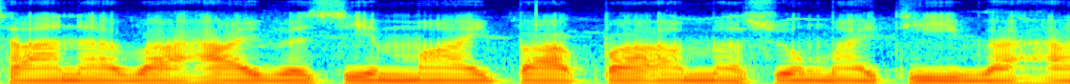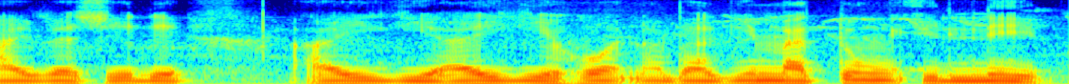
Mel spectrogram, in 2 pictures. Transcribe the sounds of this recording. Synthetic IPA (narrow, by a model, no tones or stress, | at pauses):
sanɐβɐɦajbɐsimajpak̚pɐːmɐsuŋmajtʰibɐɦajbɐsidi | ɐ̰jɡiɐjɡiɦot̚nɐbɐɡimɐtuŋilːi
